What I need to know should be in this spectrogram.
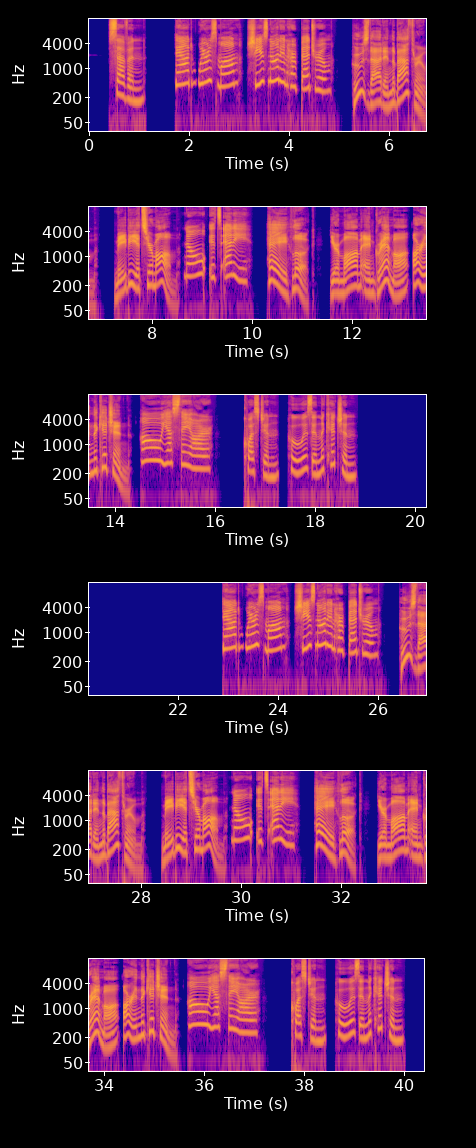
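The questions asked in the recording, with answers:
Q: Who is in the kitchen?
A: His mom and grandma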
